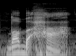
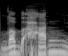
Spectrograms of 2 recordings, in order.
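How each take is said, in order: First: The word ends with a long a vowel. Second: The word ends with a short a and n. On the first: The reader stops at this word. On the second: The reader keeps going without stopping.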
